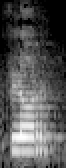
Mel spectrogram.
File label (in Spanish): "flor", Silabas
